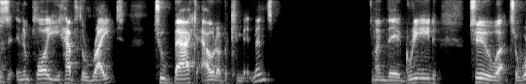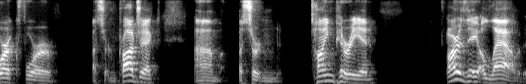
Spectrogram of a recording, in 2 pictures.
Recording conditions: video call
